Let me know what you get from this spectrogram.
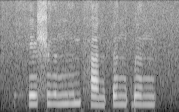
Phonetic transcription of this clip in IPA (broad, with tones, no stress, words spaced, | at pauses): he˧˥ʂɨ˧ə̯ ŋɨ˧˥mha˨˩n ʔə˧ŋɓə˧ŋ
